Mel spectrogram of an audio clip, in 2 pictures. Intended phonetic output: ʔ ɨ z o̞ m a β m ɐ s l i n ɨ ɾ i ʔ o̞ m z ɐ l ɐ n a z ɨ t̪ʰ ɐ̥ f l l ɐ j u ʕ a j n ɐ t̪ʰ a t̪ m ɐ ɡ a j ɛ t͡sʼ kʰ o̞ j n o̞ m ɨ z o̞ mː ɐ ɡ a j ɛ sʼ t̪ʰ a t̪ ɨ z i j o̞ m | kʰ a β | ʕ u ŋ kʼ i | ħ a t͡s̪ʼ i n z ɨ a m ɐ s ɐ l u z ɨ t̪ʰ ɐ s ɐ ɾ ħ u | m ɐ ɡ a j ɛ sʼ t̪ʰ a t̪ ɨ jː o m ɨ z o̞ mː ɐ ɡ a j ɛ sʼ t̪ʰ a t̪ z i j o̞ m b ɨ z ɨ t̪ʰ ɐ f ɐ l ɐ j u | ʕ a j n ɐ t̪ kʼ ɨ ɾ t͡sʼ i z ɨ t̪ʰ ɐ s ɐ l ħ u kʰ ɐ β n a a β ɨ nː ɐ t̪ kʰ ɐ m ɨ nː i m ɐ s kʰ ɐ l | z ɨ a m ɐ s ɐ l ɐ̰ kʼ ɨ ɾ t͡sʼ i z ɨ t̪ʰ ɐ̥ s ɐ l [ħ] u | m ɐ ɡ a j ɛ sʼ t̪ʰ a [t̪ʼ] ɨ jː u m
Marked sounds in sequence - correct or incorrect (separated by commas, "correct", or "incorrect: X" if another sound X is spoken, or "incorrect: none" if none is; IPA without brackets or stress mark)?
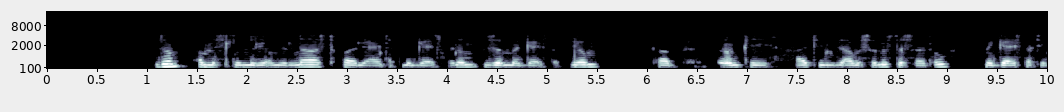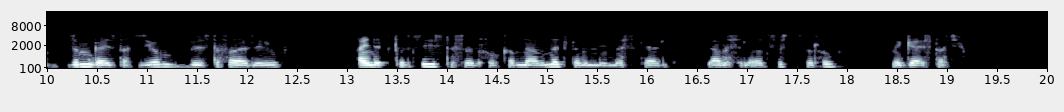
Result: correct, incorrect: t̪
